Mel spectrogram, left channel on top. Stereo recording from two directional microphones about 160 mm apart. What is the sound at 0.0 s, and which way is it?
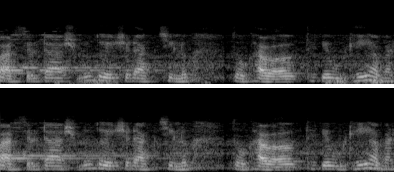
Speech, 15° left (ahead or behind).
